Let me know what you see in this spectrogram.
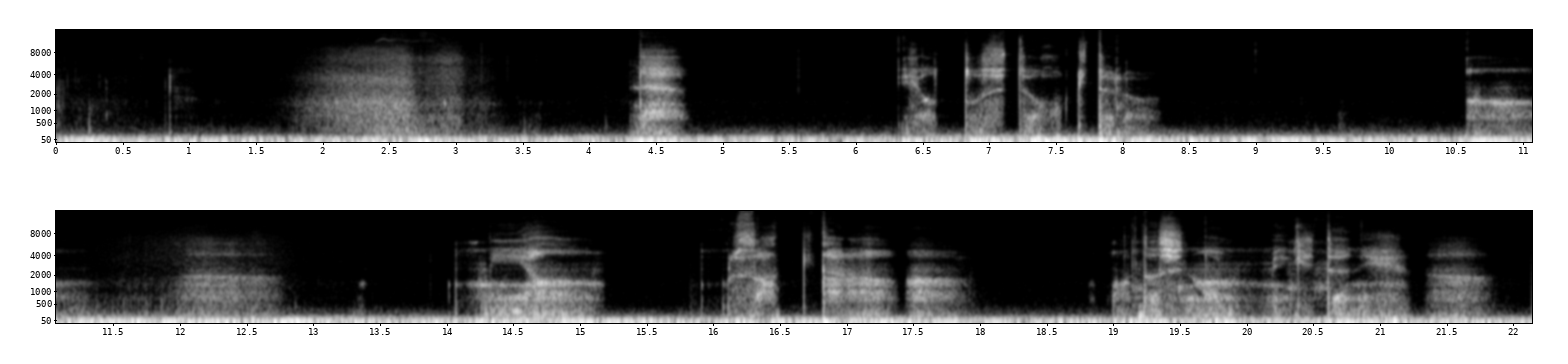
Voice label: ウィスパーボイス バイノーラル; オナサポ

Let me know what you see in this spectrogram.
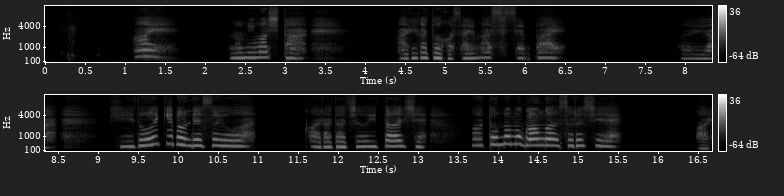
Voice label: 添い寝 左右反転, ASMR

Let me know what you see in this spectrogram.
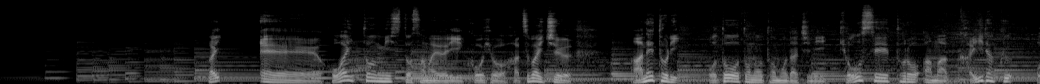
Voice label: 発売告知トーク; あねとり〜弟の友達に強制とろ甘快楽堕ち〜

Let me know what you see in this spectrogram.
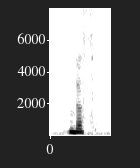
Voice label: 出せ・近・左, ASMR; マゾオスのあなたに敗北射精の快楽を叩き込む音声

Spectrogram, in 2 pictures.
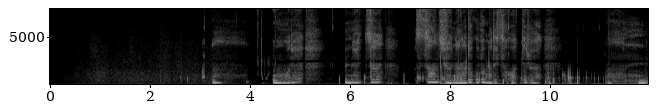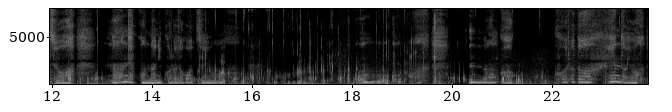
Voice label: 耳舐めされながら、媚薬で発情してオナニーする義姉にフェラ・キス・手コキされる音声; 風邪薬と間違えて媚薬錠剤を飲んだ義姉の痴女化おま◯こ〜お布団潜っておちんぽ空っぽ汗だく中出しえっち〜

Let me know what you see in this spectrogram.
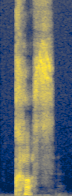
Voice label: カス・強く・近・左

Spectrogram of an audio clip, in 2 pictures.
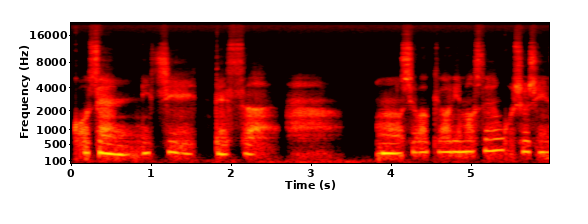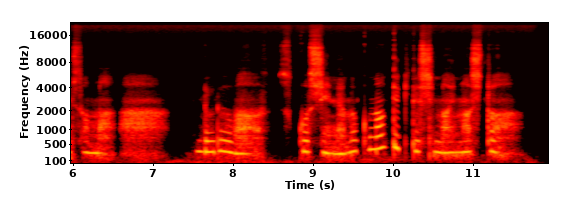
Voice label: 時報ボイス 午前2時です; 好感MAX従順奴隷メイド~甘トロ媚び媚び奉仕~

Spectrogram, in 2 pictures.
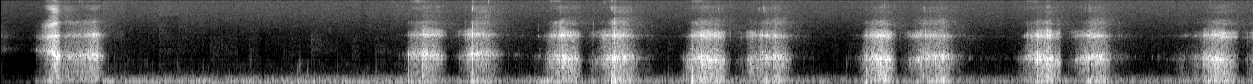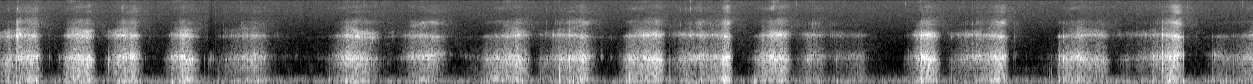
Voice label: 指ずぼMIX片耳, ASMR

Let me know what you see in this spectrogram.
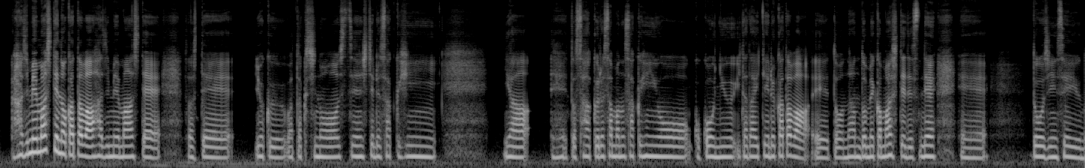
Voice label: フリートーク 台詞のみ; お姉ちゃんはお布団の中 頬ずり 甘キス 耳舐め 乳首愛撫受け 騎乗位H

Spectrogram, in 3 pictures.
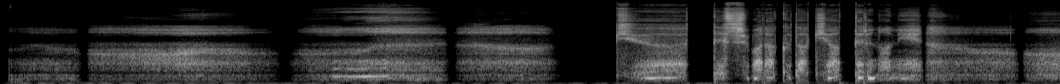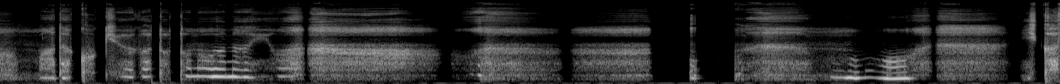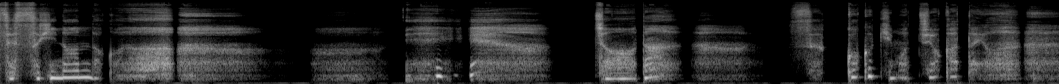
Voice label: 抱き合った状態で甘々ピロートーク

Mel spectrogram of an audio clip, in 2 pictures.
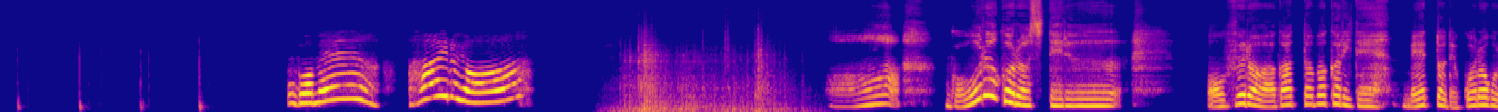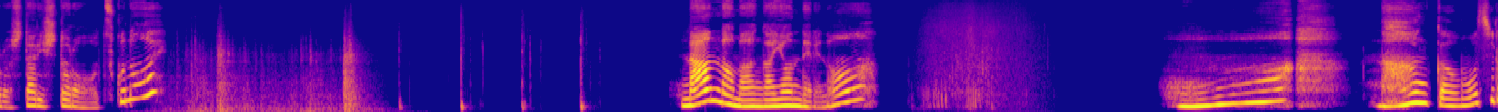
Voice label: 「耳かきしてくれるお姉ちゃん」, ASMR

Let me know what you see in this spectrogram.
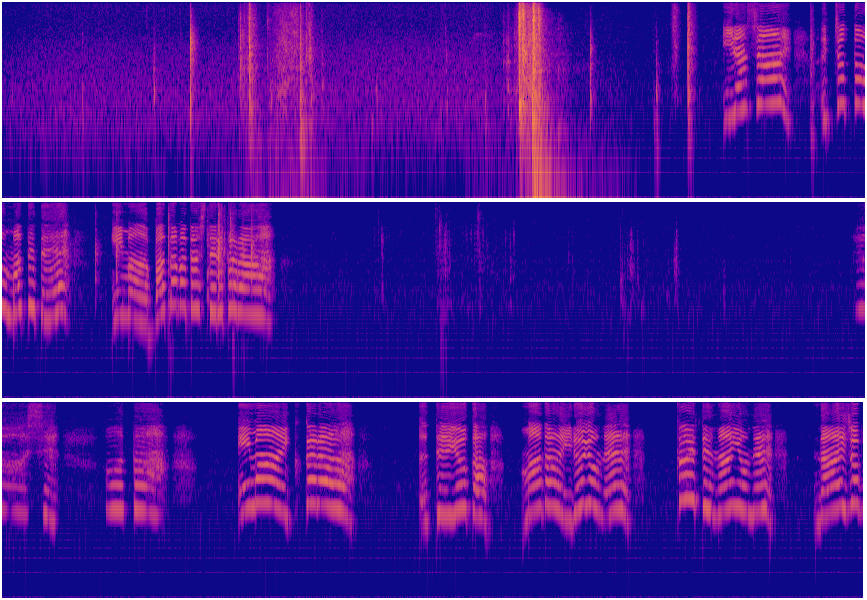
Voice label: ギャル美容院でギャルと楽しく雑談; シャンプー・散髪・マッサージ; 高級ギャル美容院の泡々特別サービス

